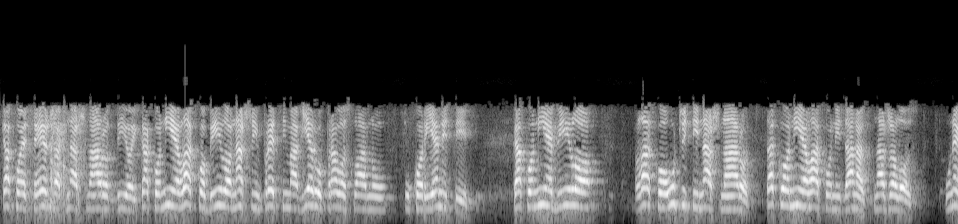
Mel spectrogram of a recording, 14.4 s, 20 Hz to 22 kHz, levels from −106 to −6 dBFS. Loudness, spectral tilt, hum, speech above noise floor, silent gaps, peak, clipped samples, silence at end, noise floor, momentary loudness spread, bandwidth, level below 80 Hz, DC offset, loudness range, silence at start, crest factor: -16 LUFS; -6.5 dB/octave; none; 37 dB; none; 0 dBFS; under 0.1%; 0 s; -53 dBFS; 8 LU; 4.3 kHz; -60 dBFS; under 0.1%; 3 LU; 0.05 s; 16 dB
